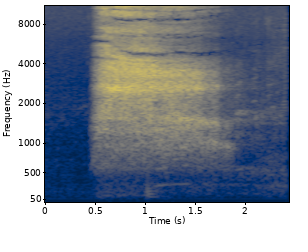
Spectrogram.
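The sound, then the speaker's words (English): A voice imitates a single forceful breath onto people's faces in a prayer circle, a loud, airy exhale pushed out sharply and held for about a second before trailing off, with no talking. “And then again, I hear, and again, and he goes around the entire circle and he just breathes on all of our faces.”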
